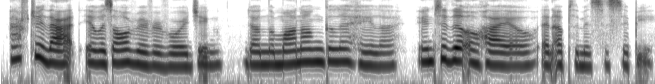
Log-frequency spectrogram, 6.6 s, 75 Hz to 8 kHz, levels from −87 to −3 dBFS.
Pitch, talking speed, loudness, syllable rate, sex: 235 Hz, 155 wpm, -20 LUFS, 4.9 syllables/s, female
